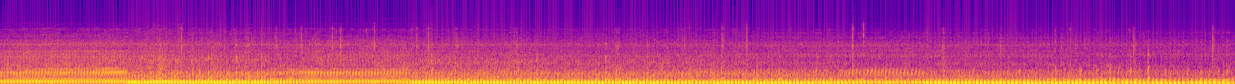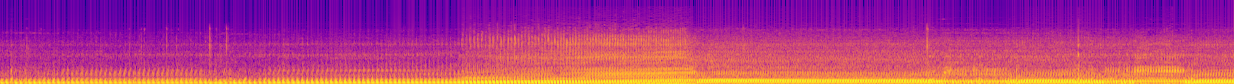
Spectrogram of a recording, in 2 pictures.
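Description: A motorcycle engine hums steadily close by, rising in pitch as it revs and shifts gears.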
